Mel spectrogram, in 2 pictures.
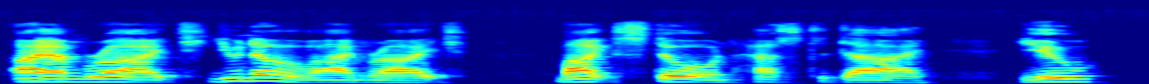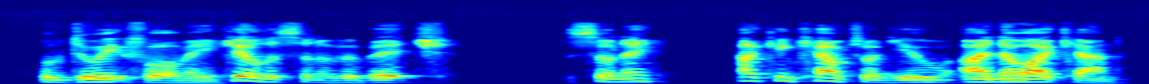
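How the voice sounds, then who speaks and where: Man voicing a drugged despairing man, slurred, tired monotone, soft, slow, muffled recording. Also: mid-range voice, lightly acted. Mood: quiet insistent.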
